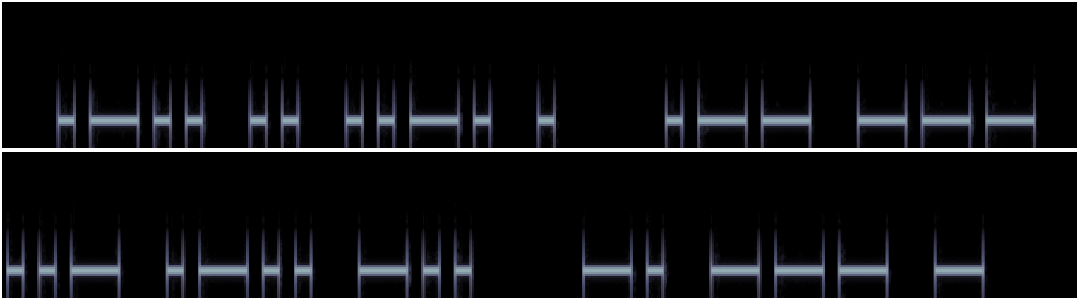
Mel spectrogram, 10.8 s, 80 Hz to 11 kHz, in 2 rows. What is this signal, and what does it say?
Morse code, heard as a keyed tone, about 15 wpm, 700 Hz. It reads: LIFE WOULD NOT
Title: Sentences from Top 1300 Words 15wpm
